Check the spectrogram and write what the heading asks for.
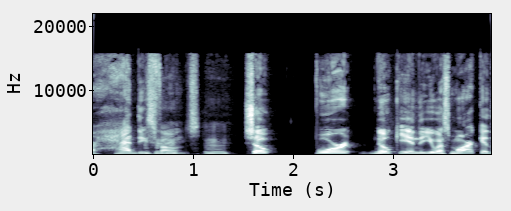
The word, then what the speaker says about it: Nokia: don't even know like it's actually nokia right yeah it's not even nokia i know i say it wrong i know i watch i watched that commercial that video for the 10 20 that they had and i'm like nakia yeah that's an o it's not an a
